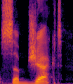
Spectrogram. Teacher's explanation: To subject is the verb. The stress is on that second syllable.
